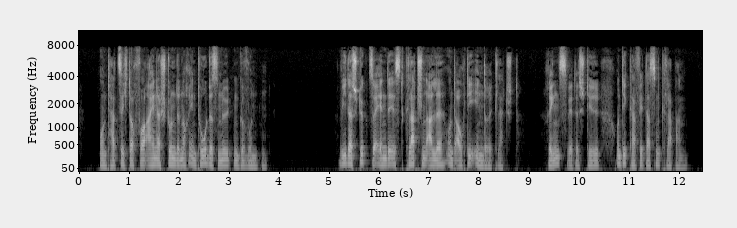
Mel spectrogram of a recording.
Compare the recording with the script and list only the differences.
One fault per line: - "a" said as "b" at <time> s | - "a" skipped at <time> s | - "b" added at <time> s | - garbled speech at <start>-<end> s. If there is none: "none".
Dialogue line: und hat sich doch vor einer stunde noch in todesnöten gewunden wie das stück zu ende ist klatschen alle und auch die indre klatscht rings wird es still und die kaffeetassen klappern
none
